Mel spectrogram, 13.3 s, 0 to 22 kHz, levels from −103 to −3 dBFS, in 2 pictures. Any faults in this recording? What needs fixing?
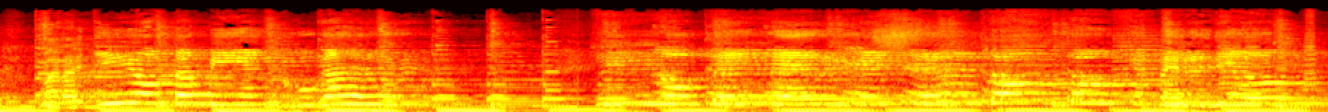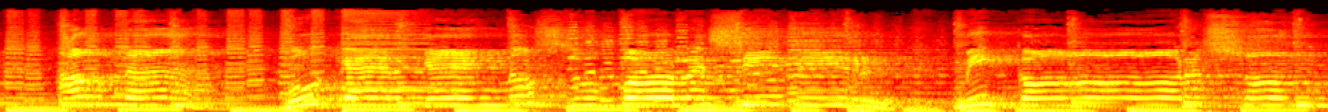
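From 2.89 to 5.71 s there is channel delay doubling. One channel lags by about 42.7 ms, which fits a 2048-sample buffer, and mono summing makes an audible slap. To prevent it, align both channels' buffers before any mono fold-down.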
